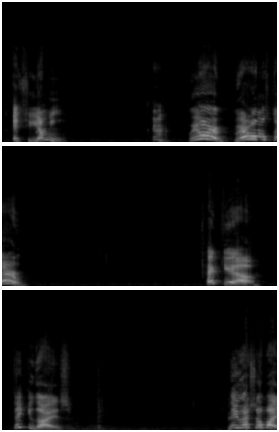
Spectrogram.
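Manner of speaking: talking with mouth full. Thanking chat during a charity stream, eating while talking. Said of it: "I am eating a hot dog".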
